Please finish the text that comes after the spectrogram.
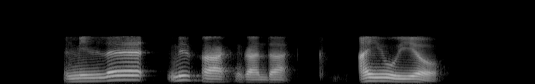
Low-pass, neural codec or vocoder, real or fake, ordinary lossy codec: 3.6 kHz; codec, 24 kHz, 0.9 kbps, WavTokenizer, large speech release; fake; Opus, 24 kbps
